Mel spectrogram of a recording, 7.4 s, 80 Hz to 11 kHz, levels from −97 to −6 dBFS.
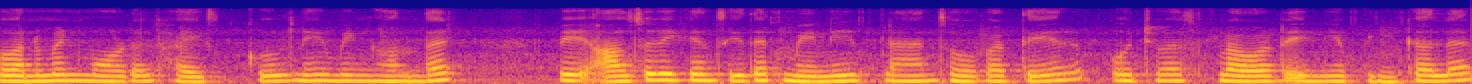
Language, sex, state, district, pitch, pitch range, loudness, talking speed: English, female, Chandigarh, Chandigarh, 215 Hz, 205-230 Hz, -15 LUFS, 185 wpm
